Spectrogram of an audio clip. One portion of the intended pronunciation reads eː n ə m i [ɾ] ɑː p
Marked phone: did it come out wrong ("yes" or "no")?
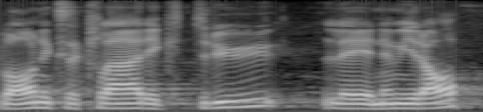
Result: no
